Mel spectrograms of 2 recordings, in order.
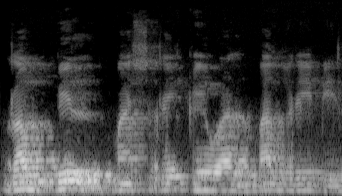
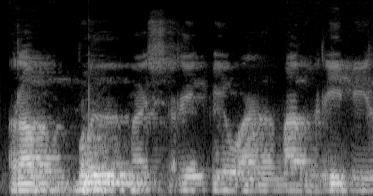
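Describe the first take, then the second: First: The first word ends in an 'i' vowel. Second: The first word ends in a 'u' vowel. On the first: It stands in apposition to 'your Lord'. "Boleh dibaca Rabbil" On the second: It is the predicate of an omitted subject. "boleh dibaca Rabbu"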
